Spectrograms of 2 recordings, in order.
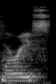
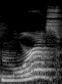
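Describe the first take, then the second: First: The name does not sound like 'Morris'. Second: The name sounds just like 'Morris'. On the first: This is the speaker's own habitual way of saying the name. "I'm gonna continue to call this Maurice" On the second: This is the British way of saying the name. "the English pronunciation of this is Morris"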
